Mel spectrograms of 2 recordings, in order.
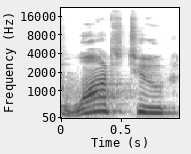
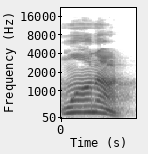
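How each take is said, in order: First: Both words are said fully and separately. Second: The words are blended into one reduced word. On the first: The speaker calls it right. "it's want to" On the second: The speaker calls it wrong. "not wanna"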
